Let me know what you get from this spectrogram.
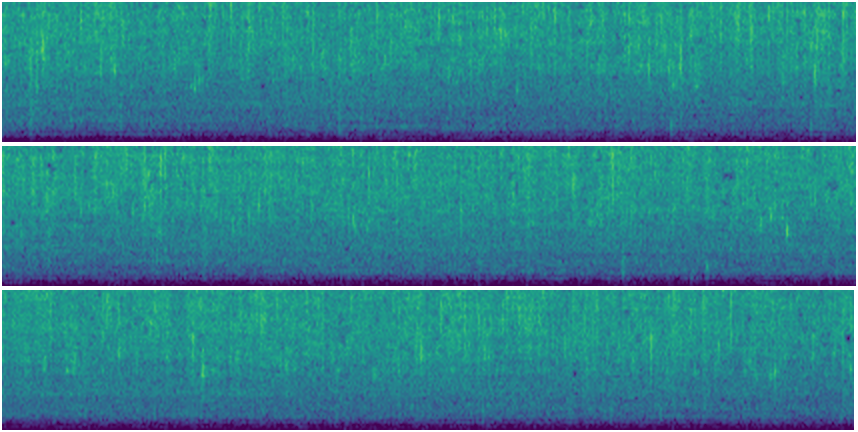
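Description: Ground beef, grated carrot and diced onion sizzling steadily in hot oil in a frying pan, with faint crackles throughout.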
